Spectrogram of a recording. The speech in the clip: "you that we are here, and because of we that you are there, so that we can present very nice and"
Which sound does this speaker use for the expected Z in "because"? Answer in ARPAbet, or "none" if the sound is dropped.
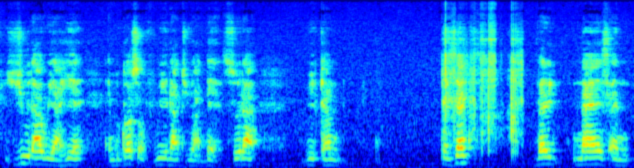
S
